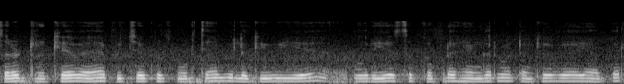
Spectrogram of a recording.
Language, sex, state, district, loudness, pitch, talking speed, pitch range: Hindi, male, Rajasthan, Bikaner, -16 LUFS, 145 Hz, 210 wpm, 140-150 Hz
